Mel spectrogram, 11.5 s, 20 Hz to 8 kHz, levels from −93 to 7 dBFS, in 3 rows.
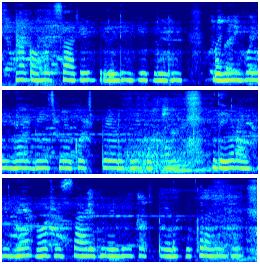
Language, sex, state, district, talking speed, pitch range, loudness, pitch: Hindi, female, Bihar, Saran, 145 wpm, 240-250 Hz, -43 LUFS, 245 Hz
